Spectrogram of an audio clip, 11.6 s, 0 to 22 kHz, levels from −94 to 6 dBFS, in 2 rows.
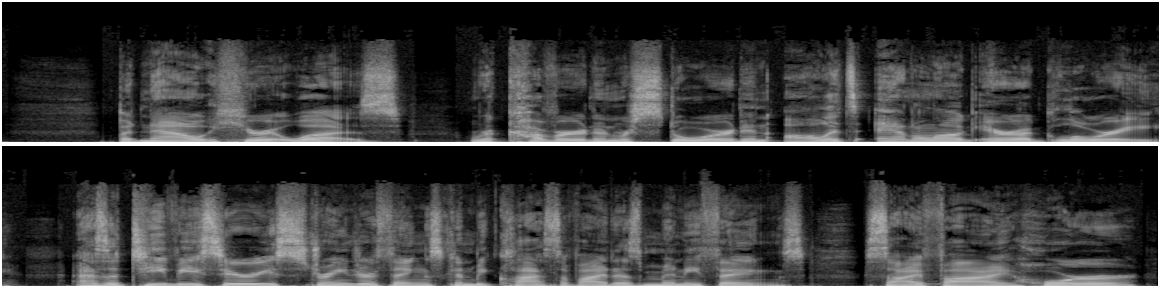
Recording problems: none

